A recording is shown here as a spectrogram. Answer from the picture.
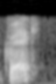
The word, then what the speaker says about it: craic: It's actually an Irish name. It's spelled C-R-A-I-C. Can you guess how it's pronounced? – C-R-A-I-C, crack? – Yep, crack.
